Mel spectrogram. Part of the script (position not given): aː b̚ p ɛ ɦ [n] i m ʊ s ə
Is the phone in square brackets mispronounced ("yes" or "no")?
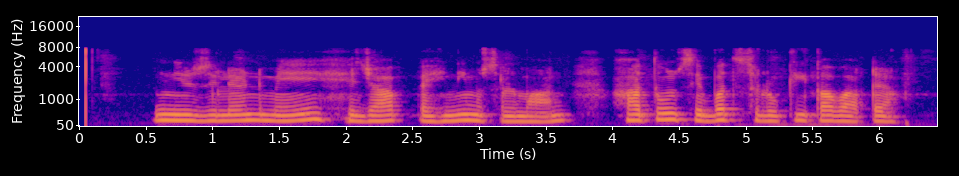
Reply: no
